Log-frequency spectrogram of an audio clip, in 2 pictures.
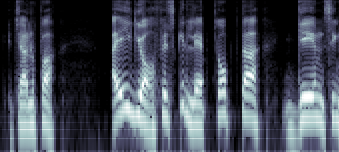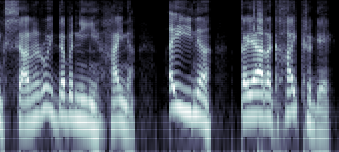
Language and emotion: Manipuri, angry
